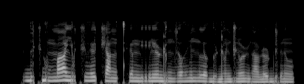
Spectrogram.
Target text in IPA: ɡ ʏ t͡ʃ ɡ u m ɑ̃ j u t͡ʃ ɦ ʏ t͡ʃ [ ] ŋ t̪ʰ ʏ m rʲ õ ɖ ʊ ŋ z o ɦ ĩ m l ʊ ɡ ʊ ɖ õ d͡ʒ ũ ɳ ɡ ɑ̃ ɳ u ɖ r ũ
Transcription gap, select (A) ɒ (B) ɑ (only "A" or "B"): B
